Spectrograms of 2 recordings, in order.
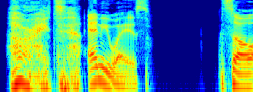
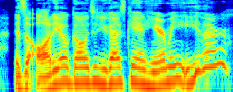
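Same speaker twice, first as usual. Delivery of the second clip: ordinary delivery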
